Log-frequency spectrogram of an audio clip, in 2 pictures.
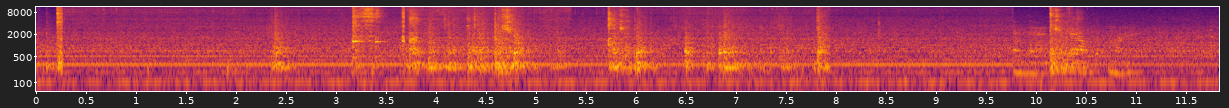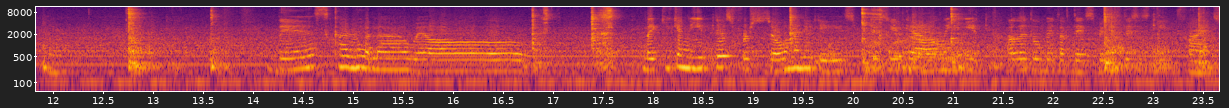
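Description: A metal spoon scrapes and clinks against a metal pan.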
